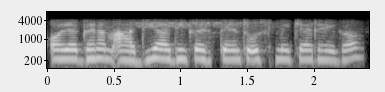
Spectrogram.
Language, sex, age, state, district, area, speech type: Hindi, female, 30-45, Madhya Pradesh, Jabalpur, urban, conversation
